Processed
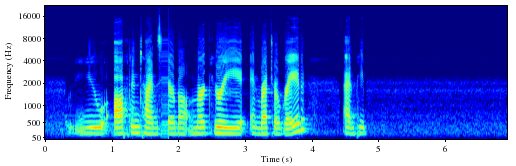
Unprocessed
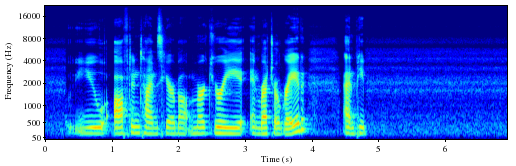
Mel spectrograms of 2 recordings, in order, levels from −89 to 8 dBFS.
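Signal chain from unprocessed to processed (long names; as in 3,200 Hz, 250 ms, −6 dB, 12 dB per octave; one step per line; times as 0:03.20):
adaptive Wiener filter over 15 samples
speech leveller 2 s
buffer that repeats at 0:01.74, samples 512, times 8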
